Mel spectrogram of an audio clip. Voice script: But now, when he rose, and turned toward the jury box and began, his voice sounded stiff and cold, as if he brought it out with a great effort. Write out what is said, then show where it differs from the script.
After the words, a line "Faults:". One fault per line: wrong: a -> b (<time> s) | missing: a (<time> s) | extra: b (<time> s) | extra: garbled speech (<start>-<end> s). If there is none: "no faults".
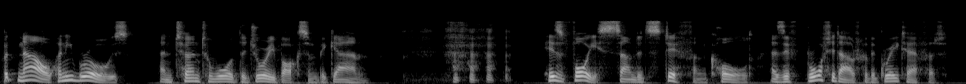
But now, when he rose, and turned toward the jury box and began, his voice sounded stiff and cold, as if brought it out with a great effort.
Faults:
missing: he (8.0 s)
